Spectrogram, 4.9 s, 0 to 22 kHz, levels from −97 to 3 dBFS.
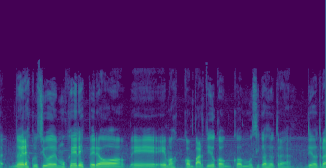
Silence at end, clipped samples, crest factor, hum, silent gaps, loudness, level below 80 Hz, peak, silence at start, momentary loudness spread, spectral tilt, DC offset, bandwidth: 0 s; under 0.1%; 22 dB; none; none; -29 LUFS; -58 dBFS; -8 dBFS; 0 s; 9 LU; -5.5 dB/octave; under 0.1%; 13 kHz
